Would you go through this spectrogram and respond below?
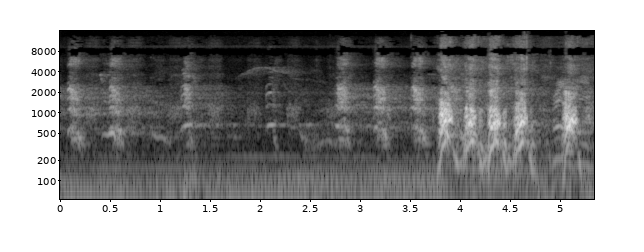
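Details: English Mastiff, a female dog, at her first training session: after a quiet start, a quick run of five sharp, harmonic-rich barks about a quarter-second apart near the end.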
